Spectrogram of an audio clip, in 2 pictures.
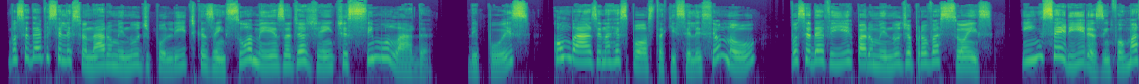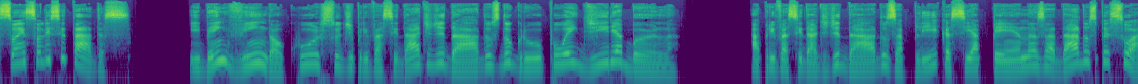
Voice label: portuguese brazilian e-learning

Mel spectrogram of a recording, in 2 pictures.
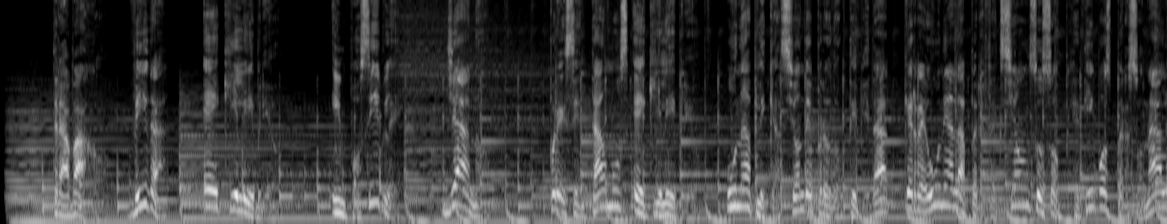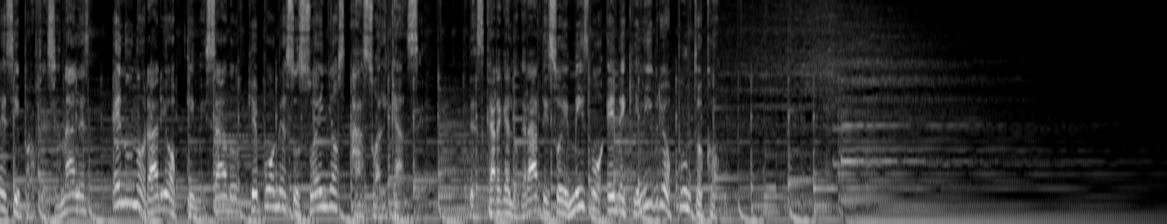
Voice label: Spanish Latin American promos

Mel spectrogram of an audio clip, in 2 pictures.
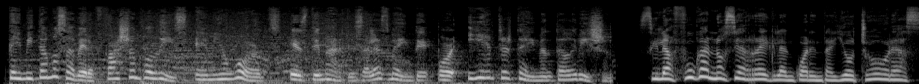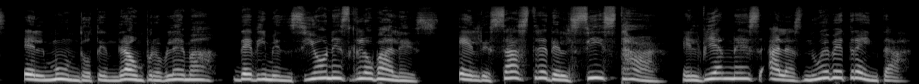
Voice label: spanish latin american promos

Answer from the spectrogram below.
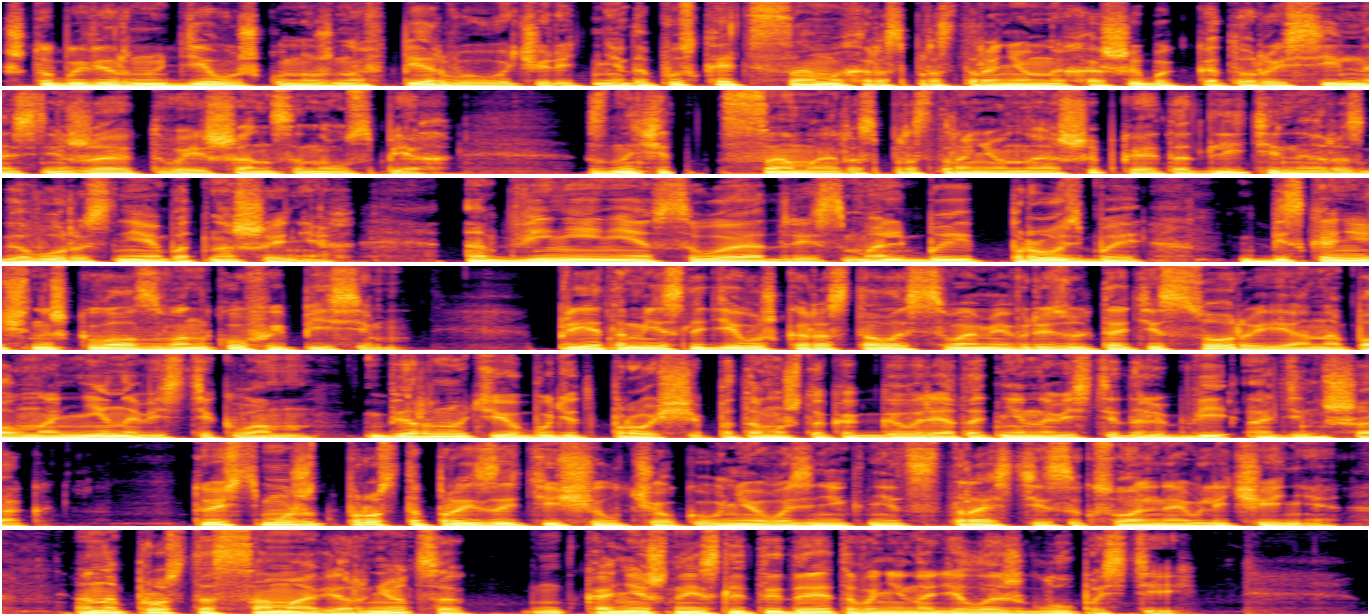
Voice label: russian podcasts

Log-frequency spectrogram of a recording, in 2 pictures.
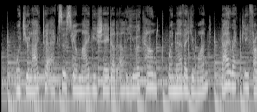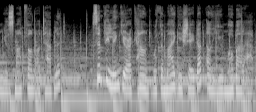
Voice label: english corporate videos

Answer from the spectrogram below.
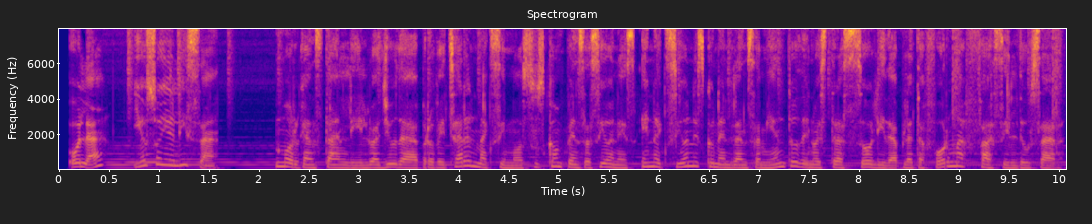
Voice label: spanish latin american commercial

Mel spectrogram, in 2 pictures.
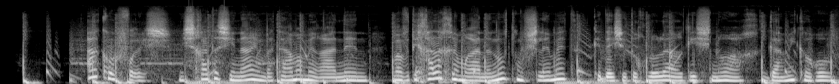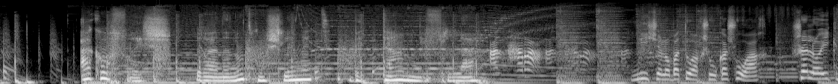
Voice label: hebrew commercial

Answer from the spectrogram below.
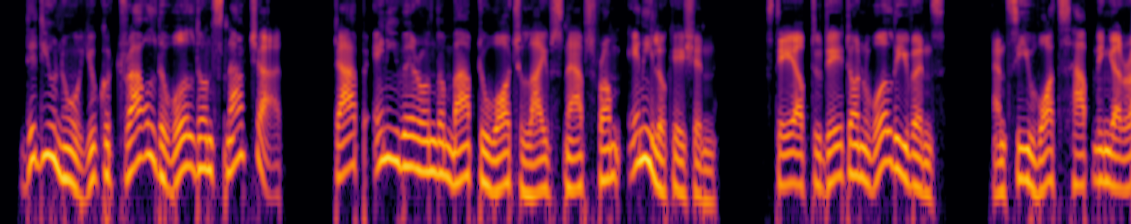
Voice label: english indian promos

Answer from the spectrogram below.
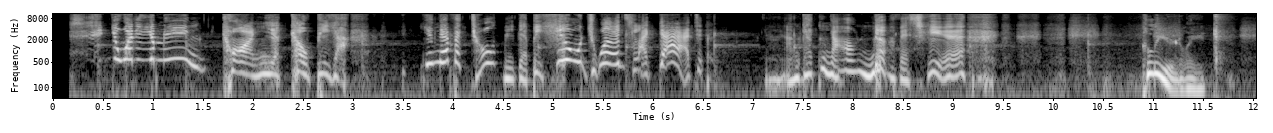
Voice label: english american cartoon animation

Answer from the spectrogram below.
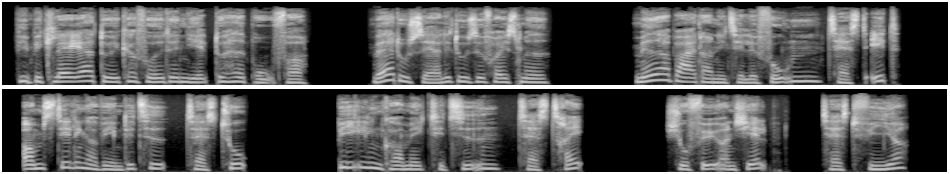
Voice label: danish ivr

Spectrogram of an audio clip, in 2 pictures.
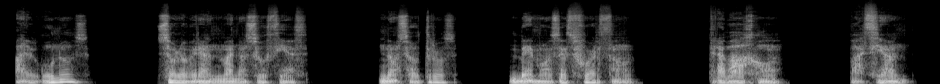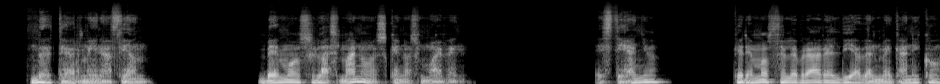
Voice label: spanish corporate videos

